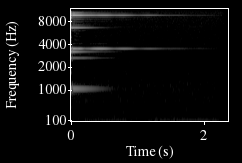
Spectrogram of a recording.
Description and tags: Recorded with DPA 4021.
A chrome wrench/spanner tuned to a C4.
